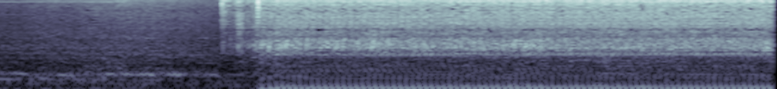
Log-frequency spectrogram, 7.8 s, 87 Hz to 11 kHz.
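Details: 2019 Honda Vario 150 scooter, fairly new: after start-up a deep, steady snoring growl under idle from the CVT belt drive, also rough when pushed; worn CVT clutch or pulley, replacement recommended.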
